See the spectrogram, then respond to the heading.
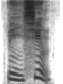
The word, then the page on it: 理性: lǐ xìng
